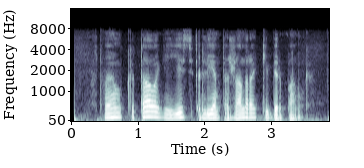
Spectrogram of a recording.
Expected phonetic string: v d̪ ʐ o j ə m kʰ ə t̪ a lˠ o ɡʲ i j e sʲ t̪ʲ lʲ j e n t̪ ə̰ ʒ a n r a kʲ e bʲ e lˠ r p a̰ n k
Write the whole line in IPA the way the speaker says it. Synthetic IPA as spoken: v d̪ v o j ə m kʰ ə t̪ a lˠ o ɡʲ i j e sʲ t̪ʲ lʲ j e n t̪ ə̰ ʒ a n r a kʲ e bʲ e r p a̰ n k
